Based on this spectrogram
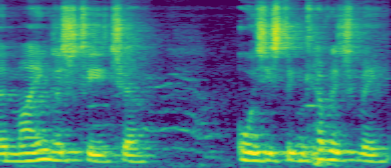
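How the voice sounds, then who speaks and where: There is audible room echo and noticeable background noise as a man talks at a fairly high pitch with ordinary pitch variation. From southern England (Bromley, Kent), Nigerian-born. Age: 60s. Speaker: poet. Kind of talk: interview. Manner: halting.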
